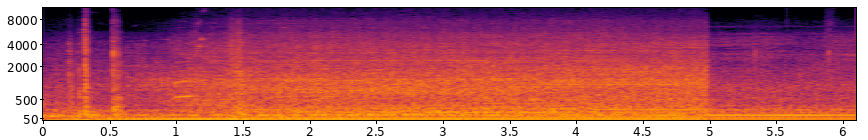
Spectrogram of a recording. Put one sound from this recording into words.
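Wind rushes loudly into an open cab.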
